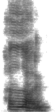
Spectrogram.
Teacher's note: so no stress on the huh but then the stress goes on to low · it consists of one unstressed followed by a stressed syllable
